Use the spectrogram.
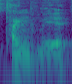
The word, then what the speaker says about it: Tangmere: and it's called Tangmere although for many months I actually called the challenge mirror and an order lot of people but supposedly the right way to say is tank Mir so she's a beautiful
